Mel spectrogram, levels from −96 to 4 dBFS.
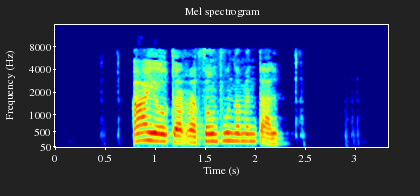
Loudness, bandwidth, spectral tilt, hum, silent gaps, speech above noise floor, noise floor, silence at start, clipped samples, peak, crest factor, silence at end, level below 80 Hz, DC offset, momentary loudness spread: -15 LUFS; 7.8 kHz; -5.5 dB/octave; none; none; 58 dB; -72 dBFS; 0.8 s; under 0.1%; 0 dBFS; 16 dB; 1.1 s; -70 dBFS; under 0.1%; 11 LU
